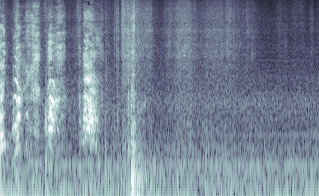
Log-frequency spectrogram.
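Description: Stunt performers' short, hard vocal grunts of effort in a staged fight, four in quick succession, then one dull thud of an impact about two and a half seconds in.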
